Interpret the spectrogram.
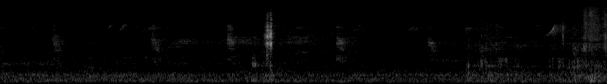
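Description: Birds chirping over faint steady woodland background noise: scattered short calls, with one louder, sharper call about two and a half seconds in and a few quick rising chirps near the end.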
